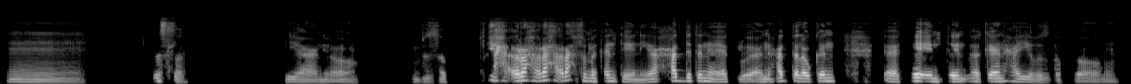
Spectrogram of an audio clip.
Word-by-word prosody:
آمم، 105 -6 -9 0.7
أصلًا. - - -6 1.0
يعني 105 -3 -7
آه، 105 -1 -9 0.6
بالضبط. 105 +1 -12 0.4
في - - +2
ح - - +4
راح 185 +2 +6
راح 190 +4 +4
راح 185 +2 +3
في - - -3
مكان 150 0 -2
تاني، 110 -4 -4
ي 125 +3 0
حد 160 +2 +2
تاني 155 -2 0
هياكله، 125 0 -3
يعني 120 +1 -1
حتى 155 +4 +2
لو 135 -1 +5
كان 150 +2 +1 0.5
كائن 150 -3 +4
كان 135 0 +2
كائن 140 +2 +2
حي 125 -6 -3
بالضبط 100 -2 -10
آه. - - -9
125 Hz, 145 wpm, -22 LUFS, 105-150 Hz, 1.0 s, راح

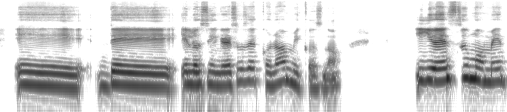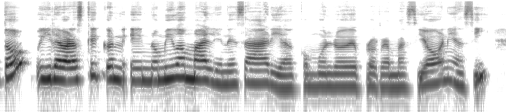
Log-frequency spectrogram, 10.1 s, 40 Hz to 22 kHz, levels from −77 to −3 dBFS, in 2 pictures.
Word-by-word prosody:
eh, 175 -4 -2
de 175 -2 +1
los 195 0 0
ingresos 185 +4 -1
económicos, 210 -3 -5
¿no? - - -9 0.7
Y 240 -4 +1
yo 230 - +7
en 245 +4 +6
su 270 +1 0
momento 230 +2 +2 0.2
y 255 0 +2
la 250 -1 +7
verdad 235 0 +10
es 245 - +1
que 310 +3 -5
con 255 -3 -1 0.2
no 230 0 -4
me 250 - +1
iba 280 +1 +2
mal 245 -3 +3
en 195 -1 -6
esa 205 +1 0
área, 160 -6 -5
como 165 +2 -9
lo 170 0 -6
de 170 -1 -3
programación 165 +6 -6
y 230 - -8
así, 185 - -5
195 Hz, 180 wpm, -23 LUFS, 175-235 Hz, 0.7 s, verdad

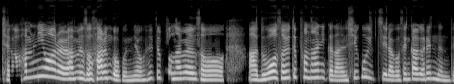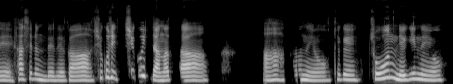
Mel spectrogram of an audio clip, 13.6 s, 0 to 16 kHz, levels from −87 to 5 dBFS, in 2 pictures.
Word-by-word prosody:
제가 205 -5 -5
합리화를 310 -2 +3
하면서 245 -2 +3
살은 265 +3 +4
거군요. 190 -1 +1
휴대폰 255 +1 -3
하면서 220 -7 +2 0.3
아 210 0 +3
'누워서 275 +7 +5
휴대폰 310 0 -2
하니까 295 -8 0
나는 185 0 0
쉬고 285 - -4
있지.'라고 220 -8 -1
생각을 230 +1 +1
했는데 185 -7 -2
'사실은 225 -2 -3
내 185 0 -3
뇌가 180 +1 -1
쉬고 280 - -4
싶 290 -6 -3
쉬고 315 +5 -7
있지 370 - -1
않았다.' 180 0 -1 0.8
아 195 +1 -3
그러네요. 185 -4 -2
되게 210 -2 -2 0.2
좋은 255 +2 +2
얘기네요. 200 -2 0
220 Hz, 320 characters per minute, -19 LUFS, 190-265 Hz, 0.8 s, 누워서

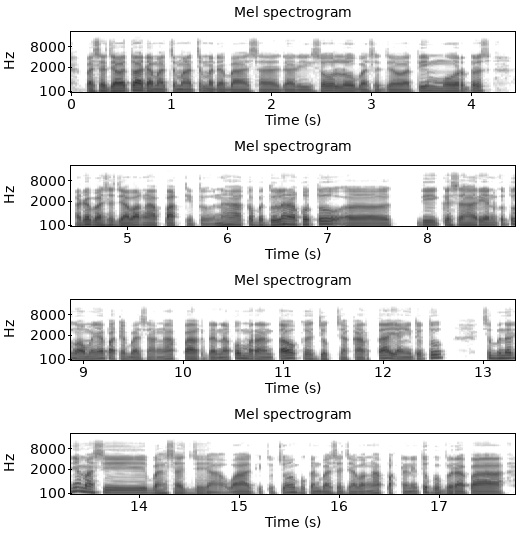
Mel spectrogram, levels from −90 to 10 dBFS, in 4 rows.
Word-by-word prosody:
Bahasa 120 +1 +2
Jawa 130 0 +8
itu - - +1
ada 155 -5 +8
macam-macam, 110 +2 -1
ada 105 -1 0
bahasa 95 -1 -1
dari 95 0 -3
Solo, 125 +3 +1
bahasa 100 -1 -3
Jawa 95 0 -1
Timur, 130 -2 0
terus 135 +2 -2 0.2
ada 155 - +4
bahasa 125 -3 +2
Jawa 120 +2 +3
ngapak, 115 -1 +1
gitu. 90 0 -9
Nah, 145 +5 0
kebetulan 135 +5 +2
aku, 160 0 +2
tuh, 180 +2 +4
eee, 115 0 +1 0.2
di 130 +1 0
keseharianku, 125 0 0
tuh, 175 -3 -1
ngomongnya 135 +5 +1
pakai 130 -2 -1
bahasa 110 -1 -5
ngapak 120 -1 0
dan 105 -1 -1
aku 110 +9 -1
merantau 135 +3 +3
ke 135 -4 -5
Yogyakarta 105 -3 -1
yang 125 -3 +1
itu, 115 +3 -4
tuh, 195 +9 -2 0.4
sebenarnya 175 +5 +1
masih 145 -4 0
bahasa 120 -1 -2
Jawa, 105 -2 -3
gitu, 95 - -15
cuma 155 +6 -2
bukan 115 -3 -6
bahasa 105 +1 -4
Jawa 100 0 -4
ngapak, 130 - -4
dan 105 0 -5
itu - - -1
beberapa 110 -3 +1
120 Hz, 170 wpm, -21 LUFS, 105-135 Hz, 0.4 s, Jawa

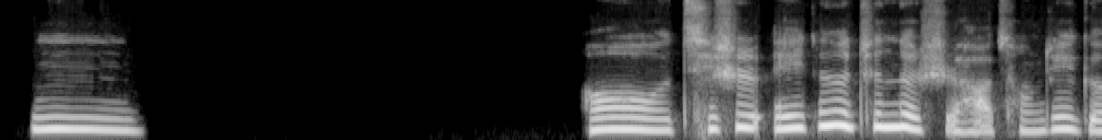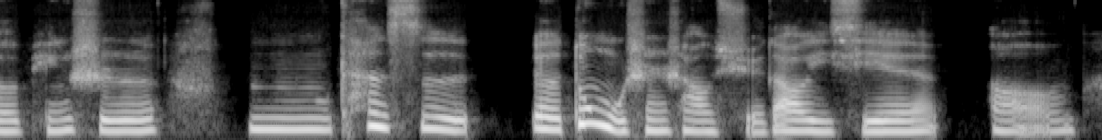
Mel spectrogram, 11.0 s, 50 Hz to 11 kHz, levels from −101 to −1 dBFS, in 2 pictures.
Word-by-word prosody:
嗯。 240 -3 0 2.2
哦， 235 -1 +3
其 245 - -3
实， 265 +1 +2
哎， 250 - +4
那 310 0 +6
真 280 0 +4
的 275 -3 +6
是 - - -4
哈， 100 +1 -2
从 210 - -7
这 245 +2 +1
个 210 -2 -2
平 210 +2 -7
时 210 -1 -1 0.5
嗯， 235 -1 -1
看 295 +2 +2
似 245 -6 -2 0.3
呃， 245 -3 +4
动 345 +2 +5
物 205 - +1
身 215 0 -2
上 205 -2 -4
学 190 -1 -8
到 210 +2 +2
一 205 -1 -1
些 200 +1 -1 0.2
呃， 210 0 -7
230 Hz, 150 characters per minute, -21 LUFS, 210-245 Hz, 2.2 s, 那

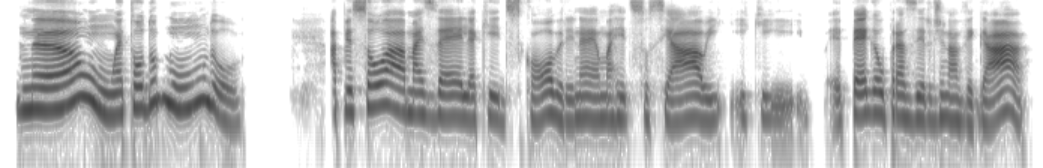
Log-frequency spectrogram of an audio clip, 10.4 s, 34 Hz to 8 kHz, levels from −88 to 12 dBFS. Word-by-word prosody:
Não, 235 - +4
é 200 - 0
todo 245 +6 -1
mundo. 245 - -1 0.9
A - - -2
pessoa 245 +2 +1
mais 200 -3 -2
velha 180 -3 -1
que 175 0 -7
descobre, 165 +2 -6
né, 175 0 -4
uma 170 0 -4
rede 170 -1 -8
social 170 +1 0
e 160 +1 -9 0.2
que 85 - -13 0.4
pega 200 +1 +3
o 195 - -1
prazer 175 -3 -4
de 160 +3 -7
navegar, 155 -3 +2
185 Hz, 120 wpm, -23 LUFS, 170-230 Hz, 0.9 s, Não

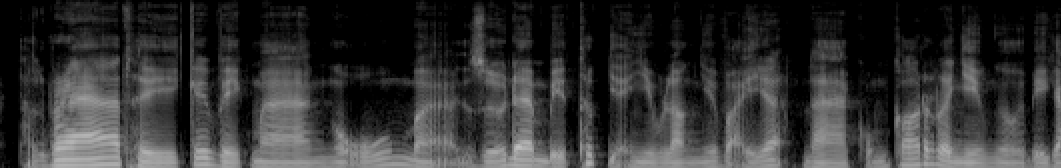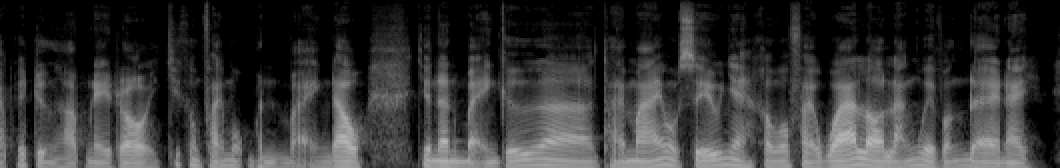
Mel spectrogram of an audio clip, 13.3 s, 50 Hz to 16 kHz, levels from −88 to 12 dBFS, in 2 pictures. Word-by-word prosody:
Thật - - -9
ra 125 +1 +8
á, 150 +1 +6
thì 95 -3 +2
cái 145 +10 0
việc 100 -7 -2
mà 95 -2 -1
ngủ 100 +6 -5
mà 110 -10 -4 0.2
giữa 105 +2 -2
đêm 120 -3 +5
bị - - -1
thức 175 -1 -4
dậy - - -7
nhiều 95 -1 -5
lần 90 -1 -3
như 105 +2 -7
vậy 100 -1 -6
á, 120 - -1
là 90 -4 -3
cũng 105 +4 -12
có 130 +1 -1
rất 150 -2 -3
là 110 - +3
nhiều 90 -2 -2
người 90 -1 -7
bị 95 -1 -5
gặp 90 -1 -4
cái 125 - -3
trường 100 -6 -5
hợp 85 +2 -6
này 90 -2 -2
rồi, 90 -1 +1
chứ 100 - -11
không 125 - -5
phải 100 +2 -3
một 120 -1 -7
mình 95 -4 -7
bạn 100 -1 -7
đâu, 105 -2 +6 0.3
cho 120 - -1
nên 105 -2 +3
bạn 95 0 -2
cứ, 120 +6 +1
a, 110 -5 +1
thoải 100 -3 -4
mái 105 +4 +2
một 130 -6 -1
xíu 115 +3 +2
nha, 125 -7 -1
không 105 -2 -2
có 110 - 0
phải 105 -3 -2
quá 110 +4 +6
lo 110 -6 +6
lắng 110 +4 -1
về 110 - +2
vấn 105 +3 -5
đề 95 -4 +2
này. 90 -2 -2
105 Hz, 270 wpm, -25 LUFS, 95-115 Hz, 0.3 s, ra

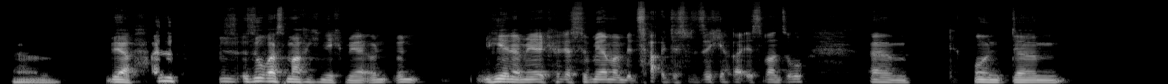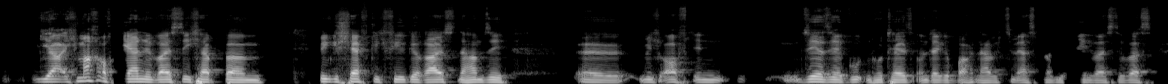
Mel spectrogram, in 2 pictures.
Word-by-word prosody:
Ähm, 100 -1 -8 0.5
ja, 115 -3 +4 0.2
also 155 +1 0 0.5
so 130 -2 -8
sowas 140 +1 +3
mache 115 -2 +2
ich 105 -1 -12
nicht 100 -2 -7
mehr. 95 0 -4
Und 110 +2 -7
und 115 0 -5 0.6
hier 125 +3 +2
in 120 - +2
Amerika, 115 +1 -1
desto 115 0 -7
mehr 115 0 -1
man 110 -2 -5
bezahlt, - - -6
desto - - -13
sicherer - - -10
ist - - -11
man 110 -2 -6
so. 125 +3 -11 0.6
Ähm, 100 -3 -5 0.6
und 105 -2 -2
ähm 100 -2 -3 1.3
Ja, 125 +1 +3
ich 115 +4 -3
mache 165 0 +4
auch 140 - +2
gerne, 125 -3 +5
weißt 115 +1 +6
du, 120 - +3
ich 115 - +5
habe, 115 0 +5
ähm 100 -3 +5 0.5
bin 130 -2 +3
geschäftlich 120 -3 +3
viel 115 0 +1
gereist, 110 0 +4
da 105 - +3
haben 110 +1 +5
sie, 105 -1 +2 0.6
äh, 105 -3 -1 0.2
mich 110 -2 -3
oft 110 -4 -1
in 105 -1 -2 0.7
sehr, 120 +1 +5
sehr 110 -1 +3
guten 110 -2 -3
Hotels 105 0 +2
untergebracht 100 0 -2
und - - -11
dann 95 - -2
habe 95 - -2
ich 95 - -12
zum 95 +1 -9
ersten 100 +1 -7
Mal 100 - -6
gesehen, 100 +1 -10
weißt 95 0 -5
du, 100 - -7
was 100 -3 -3
110 Hz, 160 wpm, -23 LUFS, 100-115 Hz, 1.3 s, weißt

